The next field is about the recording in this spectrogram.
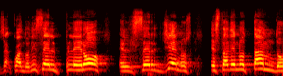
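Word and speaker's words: πληρόω: En el griego es una determinación que se escucha o se pronuncia así como pleró. O sea, cuando dice el pleró, el ser llenos, está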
